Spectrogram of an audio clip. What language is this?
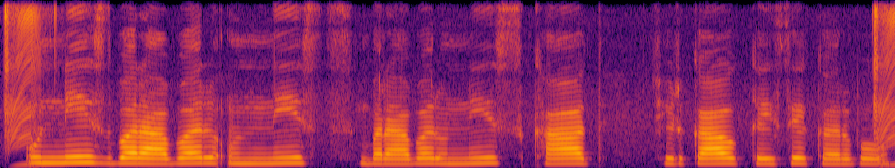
Chhattisgarhi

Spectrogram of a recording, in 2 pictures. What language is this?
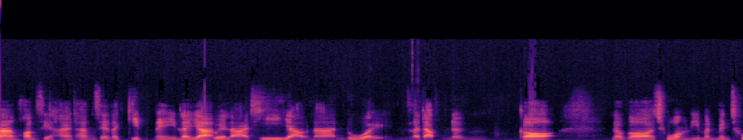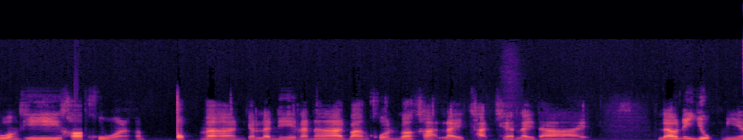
Thai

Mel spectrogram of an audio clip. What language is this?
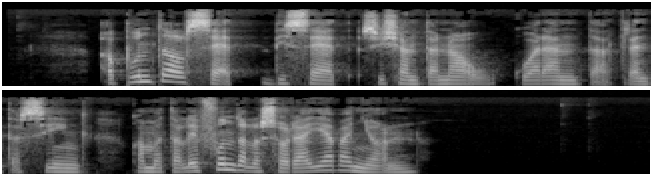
Catalan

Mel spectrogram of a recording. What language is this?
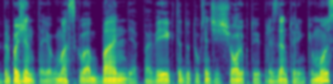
Lithuanian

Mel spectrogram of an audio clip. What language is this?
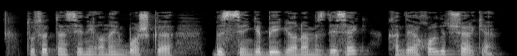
Uzbek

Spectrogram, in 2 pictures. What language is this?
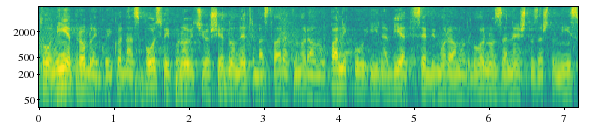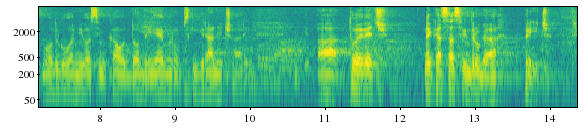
Croatian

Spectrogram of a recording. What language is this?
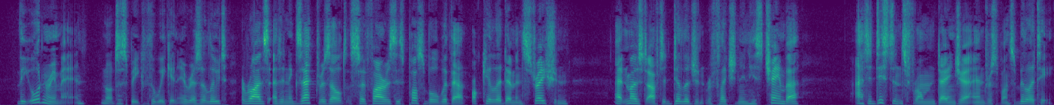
English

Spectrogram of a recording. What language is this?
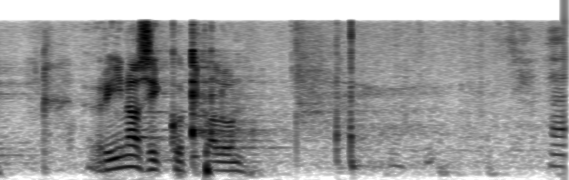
Estonian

